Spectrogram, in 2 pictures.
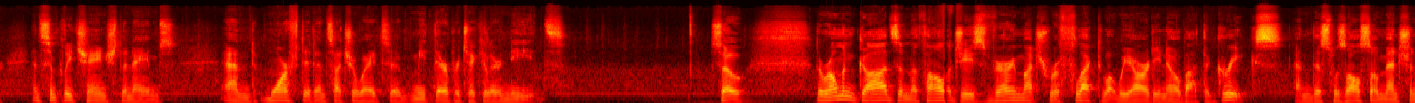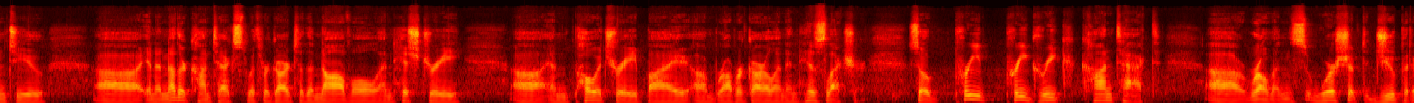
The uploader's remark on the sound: This podcast is my lecture on the Romans, for Euro Term One. The sections of this lecture where I showed movie trailers have been edited out to save time and space.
